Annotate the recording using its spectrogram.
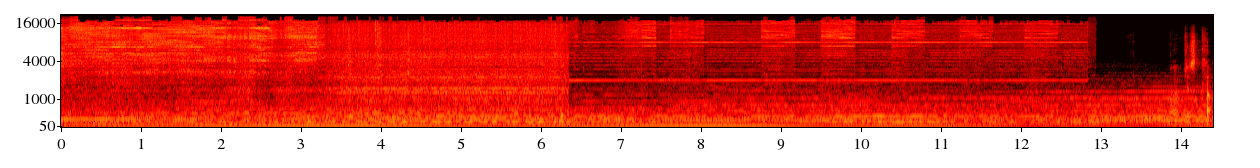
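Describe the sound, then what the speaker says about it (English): A drum sander grinds thin flame maple slips down to thickness in a woodworking shop. A steady, loud rubbing whir with humming motor tones runs throughout, and the pitch shifts partway through. "I've just cut my piece of flame maple and run it through the drum sander"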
